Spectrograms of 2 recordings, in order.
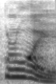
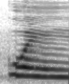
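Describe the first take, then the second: First: The word has an ordinary, lower falling tone. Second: The falling tone is about half a step higher. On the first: This is the standard Thai pronunciation. "ภาษาไทยเปิ้นอ่านว่ากล้วยนะครับเสียงโทปกติ" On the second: This is the Northern Lanna pronunciation. "เสียงโทพิเศษนะครับโทเมือง... มันจะส่งกว่าโทรปกติไปแถมอ่าประมาณครึ่งเสียง"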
